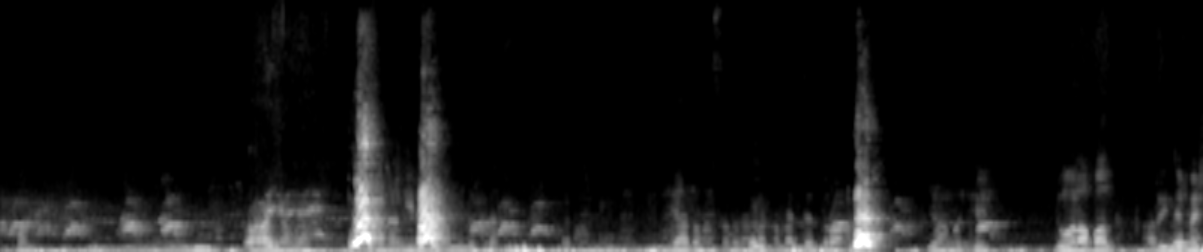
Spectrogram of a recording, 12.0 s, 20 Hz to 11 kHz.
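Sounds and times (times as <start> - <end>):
dog barking: 0.0 - 2.0, 3.5 - 5.6, 8.4 - 9.2, 9.8 - 10.1.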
